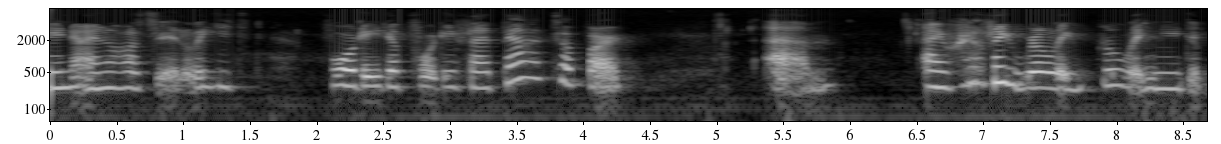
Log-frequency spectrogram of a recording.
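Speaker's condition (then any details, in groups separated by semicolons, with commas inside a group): Cerebral palsy; able to talk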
